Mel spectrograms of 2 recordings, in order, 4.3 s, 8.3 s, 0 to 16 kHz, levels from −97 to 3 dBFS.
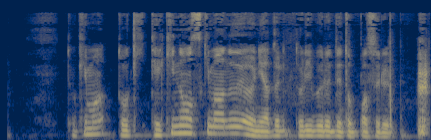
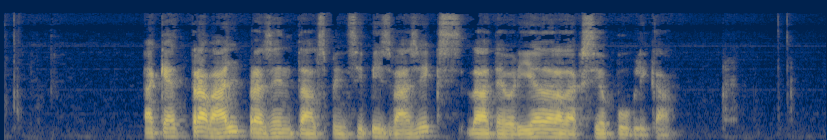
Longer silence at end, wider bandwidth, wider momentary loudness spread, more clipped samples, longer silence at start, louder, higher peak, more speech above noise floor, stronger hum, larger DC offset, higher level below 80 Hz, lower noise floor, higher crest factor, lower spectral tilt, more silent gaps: second, 0 s vs 1.6 s; about the same, 12 kHz vs 11.5 kHz; second, 9 LU vs 12 LU; neither; second, 0.65 s vs 1.45 s; second, -30 LUFS vs -20 LUFS; second, -8 dBFS vs -2 dBFS; second, 34 dB vs 49 dB; neither; neither; second, -66 dBFS vs -44 dBFS; second, -64 dBFS vs -68 dBFS; about the same, 22 dB vs 20 dB; about the same, -4 dB/octave vs -5 dB/octave; neither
